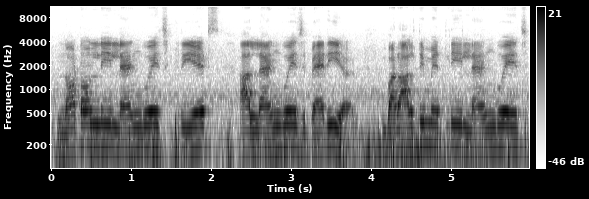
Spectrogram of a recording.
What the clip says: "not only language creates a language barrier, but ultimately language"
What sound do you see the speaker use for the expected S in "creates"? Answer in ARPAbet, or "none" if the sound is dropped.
S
